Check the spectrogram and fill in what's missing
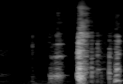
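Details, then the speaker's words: Adult still sick from a recent illness, reportedly coughing up blood and taking antibiotics, coughing during a livestream: a quick cluster of two or three short, husky coughs in a small room. "apologies for the coughs and they uh are probably going to be relatively frequent thankfully uh whiskey doesn't interact with antibiotics so it's fine"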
